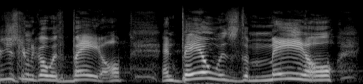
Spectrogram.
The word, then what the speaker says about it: Baal: you'll see that and you'll hear somebody pronounce it Baal and uh some people say baale I don't know whether it's ba or baale but I'm pretty sure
